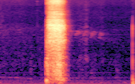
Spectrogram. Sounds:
Sniff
